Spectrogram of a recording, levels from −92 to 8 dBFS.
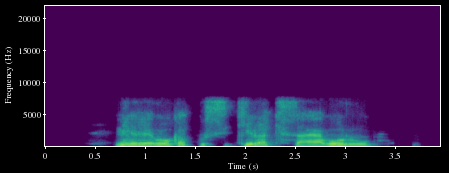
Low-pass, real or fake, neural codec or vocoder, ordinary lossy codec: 7.2 kHz; fake; codec, 16 kHz in and 24 kHz out, 1.1 kbps, FireRedTTS-2 codec; Opus, 16 kbps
